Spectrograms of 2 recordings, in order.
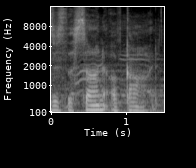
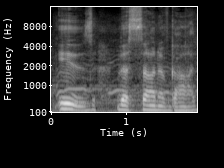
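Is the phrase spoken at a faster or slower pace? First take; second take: faster; slower. First: The phrase is spoken at a normal pace. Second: The phrase is spoken at a slower pace.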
